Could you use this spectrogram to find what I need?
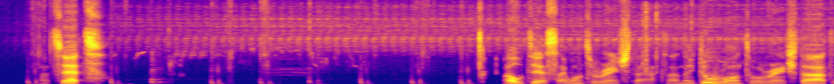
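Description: Footsteps crunch on dirt outdoors.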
